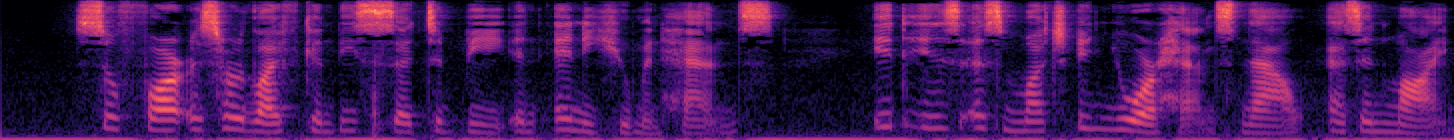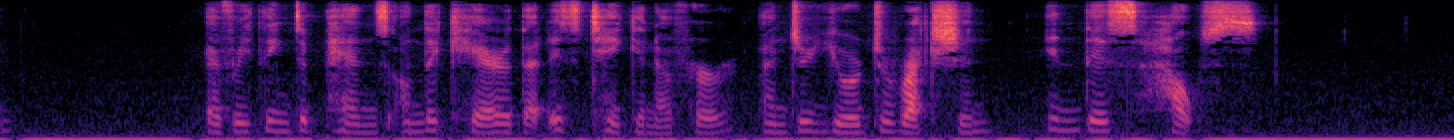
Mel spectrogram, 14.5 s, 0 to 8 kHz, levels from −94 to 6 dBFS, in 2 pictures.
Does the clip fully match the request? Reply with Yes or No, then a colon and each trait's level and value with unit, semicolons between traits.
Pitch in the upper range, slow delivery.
No: high, 200 Hz; average, 170 wpm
